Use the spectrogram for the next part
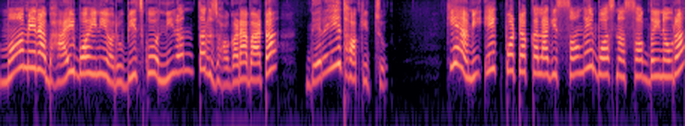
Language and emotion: Nepali, angry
